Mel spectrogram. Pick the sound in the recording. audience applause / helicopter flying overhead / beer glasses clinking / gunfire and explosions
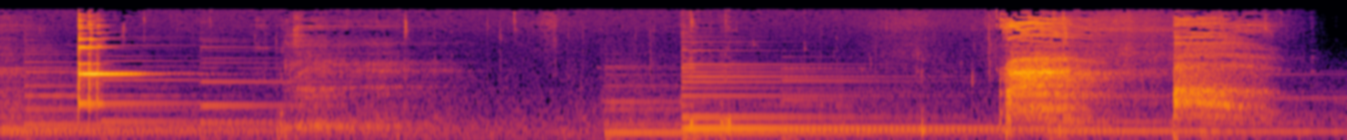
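beer glasses clinking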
